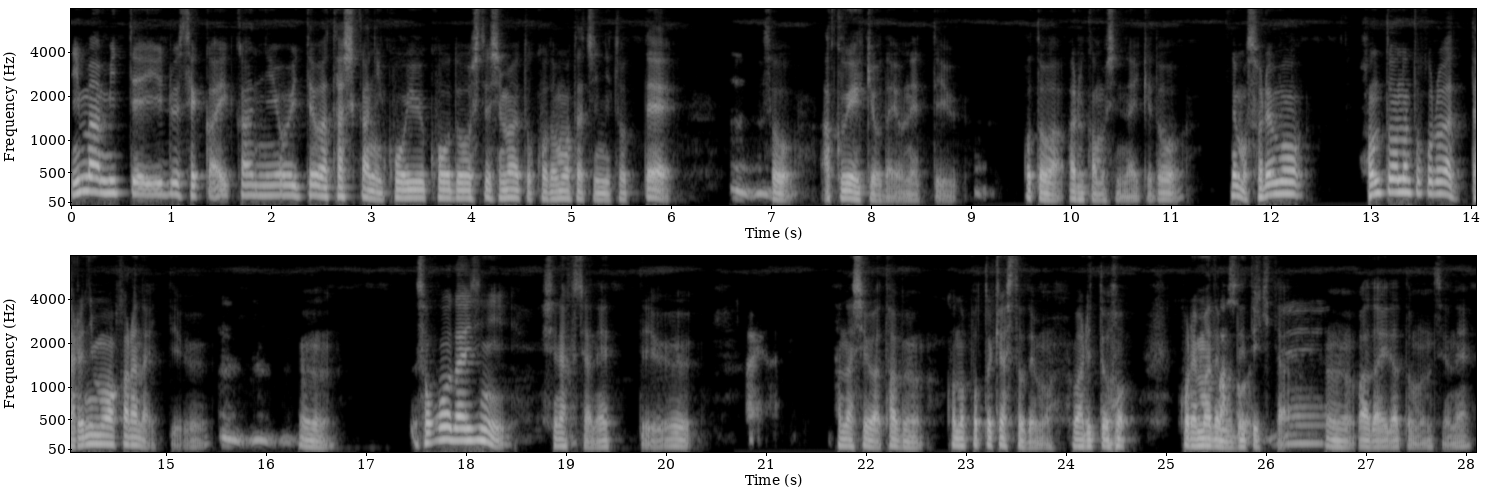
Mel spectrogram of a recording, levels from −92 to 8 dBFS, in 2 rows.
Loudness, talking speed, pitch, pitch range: -29 LUFS, 305 characters per minute, 115 Hz, 95-155 Hz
